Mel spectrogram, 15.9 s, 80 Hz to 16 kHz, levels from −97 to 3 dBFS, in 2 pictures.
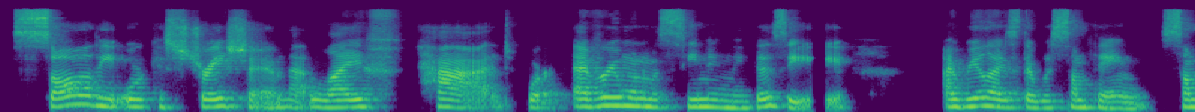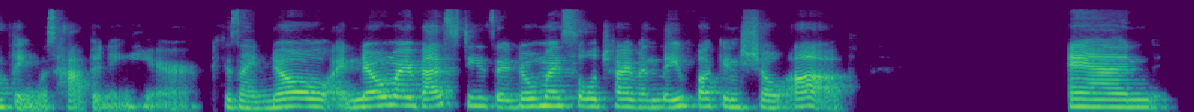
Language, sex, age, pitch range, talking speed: English, female, 20-39, 185-215 Hz, 145 wpm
